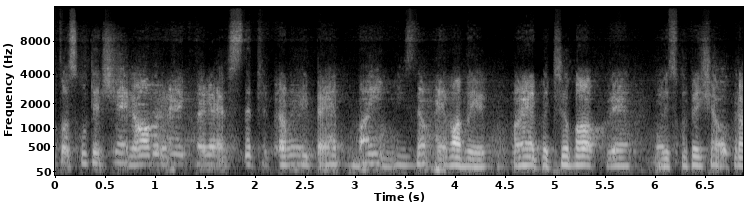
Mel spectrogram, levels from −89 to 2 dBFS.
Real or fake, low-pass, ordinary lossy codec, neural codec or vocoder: fake; 14.4 kHz; Opus, 32 kbps; codec, 44.1 kHz, 0.9 kbps, DAC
